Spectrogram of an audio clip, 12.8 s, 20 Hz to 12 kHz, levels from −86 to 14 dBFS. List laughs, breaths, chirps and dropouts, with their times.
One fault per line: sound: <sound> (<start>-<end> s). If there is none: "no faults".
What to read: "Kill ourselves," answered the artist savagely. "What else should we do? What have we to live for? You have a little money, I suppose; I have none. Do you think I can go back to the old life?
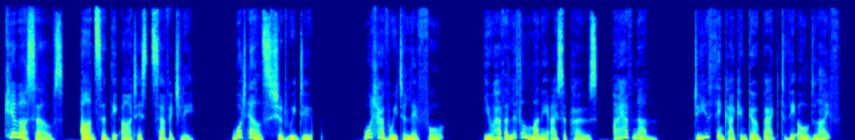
sound: dropout (4.7-4.8 s)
